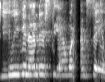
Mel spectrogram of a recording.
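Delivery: mock shrill, very high, very loud annoyed delivery. Retelling how an annoyed younger lady talked to the speaker; imitating an annoyed woman. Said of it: "this is how she's talking to me".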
